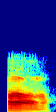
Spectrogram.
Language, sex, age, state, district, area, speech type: Assamese, male, 18-30, Assam, Morigaon, rural, conversation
